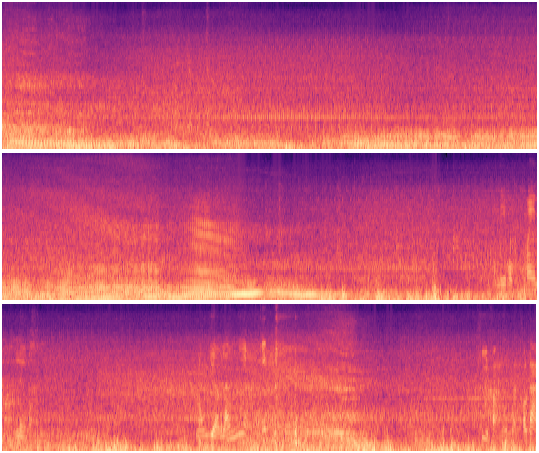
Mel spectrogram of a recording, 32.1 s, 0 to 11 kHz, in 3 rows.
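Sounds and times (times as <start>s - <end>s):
steady traffic: 0.0s - 32.0s
vehicle engine passing: 0.0s - 32.0s
wind noise: 0.0s - 32.0s.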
